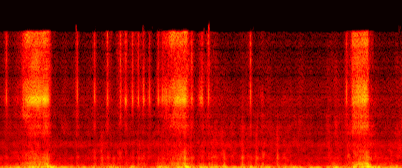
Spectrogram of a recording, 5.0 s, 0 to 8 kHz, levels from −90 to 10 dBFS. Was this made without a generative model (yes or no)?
no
